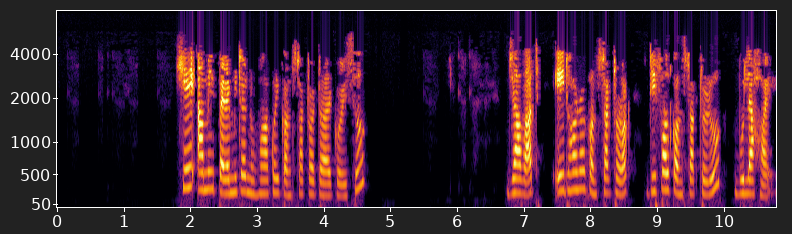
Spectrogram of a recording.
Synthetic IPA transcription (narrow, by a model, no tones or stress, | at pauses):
xejʔamipɛɹamitaɹnʊɦuakojkɔnstɹak̚tɔɹtɔjaɹkoɹisʊ̃ | zawat | ejdʱɔɹɔnɔɹkɔnstɹak̚tɔɹɔk | dipʰɔlkɔnstɹak̚tɔɹʊ | bulahɔj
